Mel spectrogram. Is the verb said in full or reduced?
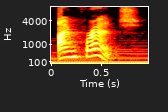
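reduced. The verb is reduced and joined to I.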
